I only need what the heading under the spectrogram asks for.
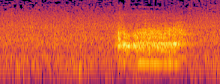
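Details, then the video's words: Several fur seals swimming in a pool make noise; one gives a single loud, hoarse bellow lasting about a second over a steady background hiss. "Kotiki hałasują :) / Fur seals making some noise :)"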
